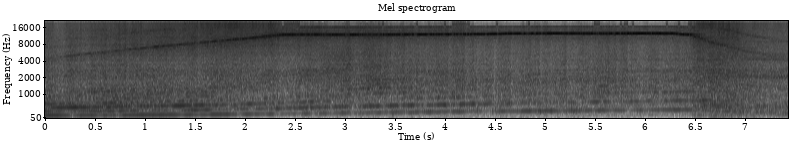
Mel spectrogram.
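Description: A big-turbo BMW revs hard on a dyno, its engine pitch climbing steadily in one long, very loud pull with a high turbo whine before dropping off at the end, no talking.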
